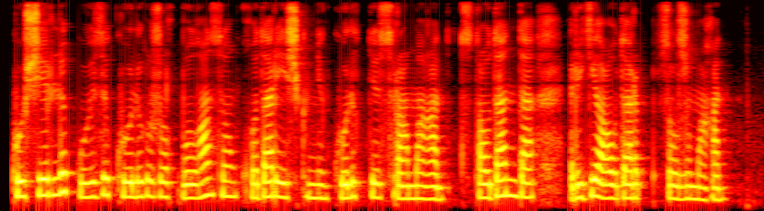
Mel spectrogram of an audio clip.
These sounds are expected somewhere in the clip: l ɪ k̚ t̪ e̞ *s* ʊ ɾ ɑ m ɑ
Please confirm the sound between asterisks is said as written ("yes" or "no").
yes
